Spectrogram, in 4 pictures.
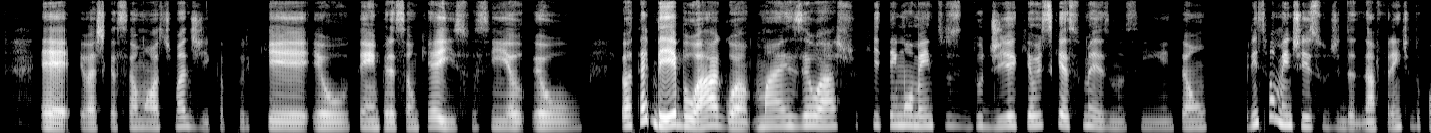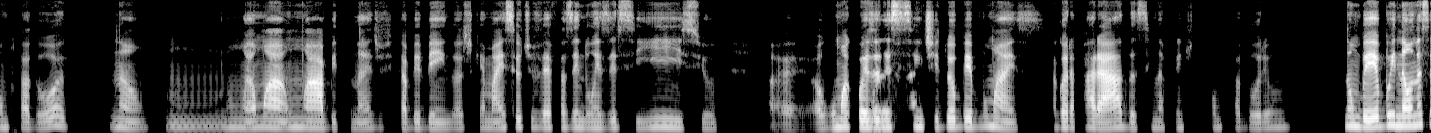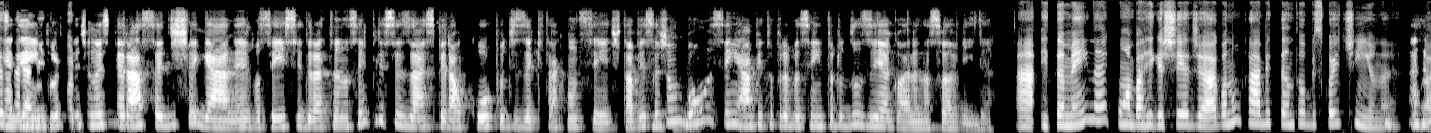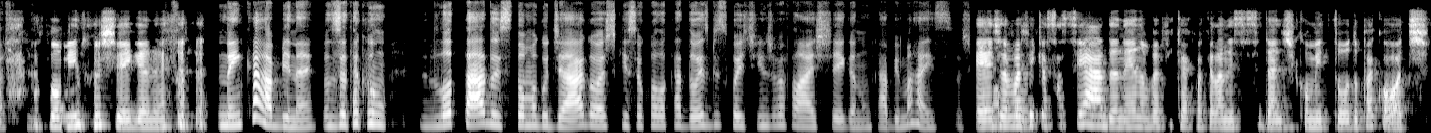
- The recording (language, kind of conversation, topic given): Portuguese, advice, Como posso controlar impulsos e desejos imediatos no dia a dia?
- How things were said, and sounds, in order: unintelligible speech; laugh; chuckle; laugh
